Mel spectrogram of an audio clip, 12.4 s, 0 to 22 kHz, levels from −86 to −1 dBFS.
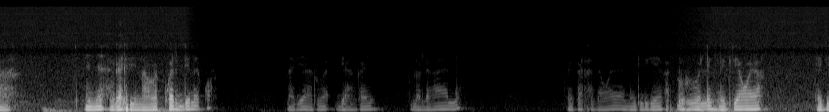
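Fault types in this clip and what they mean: No technical faults can be heard anywhere in this speech signal.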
